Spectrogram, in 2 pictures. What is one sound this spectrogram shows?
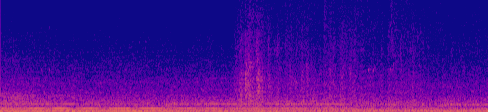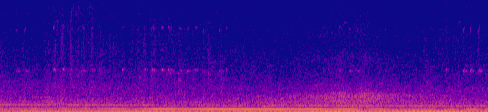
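A bus engine hums steadily, rising slightly in pitch as it speeds up.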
